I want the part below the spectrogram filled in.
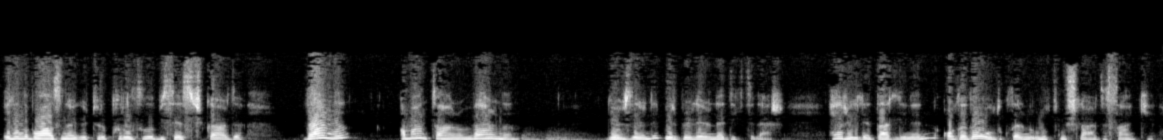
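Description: A woman narrating an audiobook in a steady, measured reading. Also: low-pitched, husky, highs cut off.

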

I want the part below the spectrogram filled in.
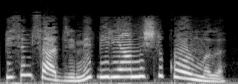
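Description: A woman's voice: high voice, very animated, measured pace, a little mellow, dry recording, pitched above the performer's own voice. A woman voicing a flustered, frightened man who pleads in confusion in a read-aloud story. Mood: pleading. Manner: pleading, nervous.

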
